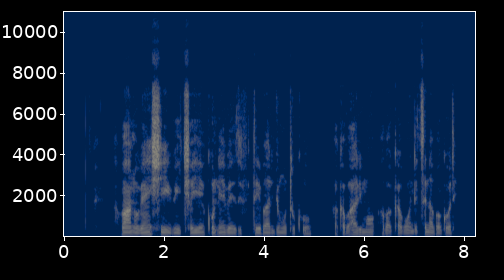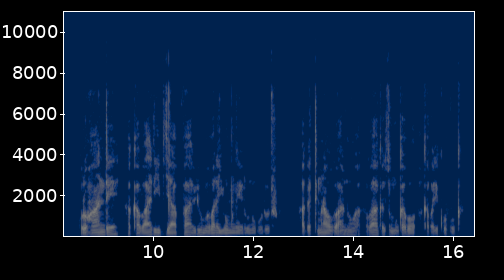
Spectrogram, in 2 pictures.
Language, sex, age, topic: Kinyarwanda, male, 18-24, government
